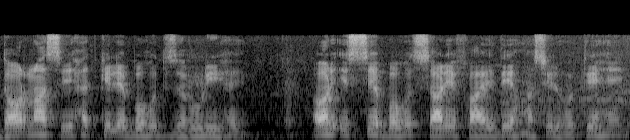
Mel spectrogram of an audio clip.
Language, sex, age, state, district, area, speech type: Urdu, male, 18-30, Bihar, Araria, rural, spontaneous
